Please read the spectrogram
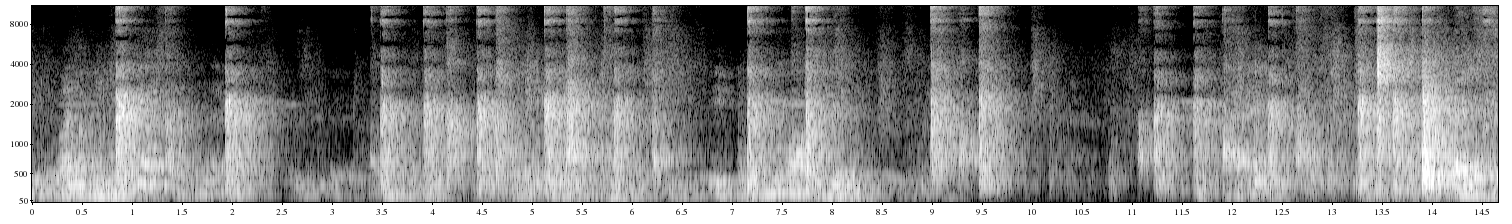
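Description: Table tennis rallies: the ball clicking sharply on the table and off the players' paddles in quick, irregular succession, with a brief lull a little past the middle.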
